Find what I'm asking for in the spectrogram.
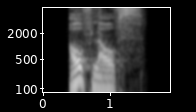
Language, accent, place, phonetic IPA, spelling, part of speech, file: German, Germany, Berlin, [ˈaʊ̯fˌlaʊ̯fs], Auflaufs, noun, De-Auflaufs.ogg
- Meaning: genitive singular of Auflauf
